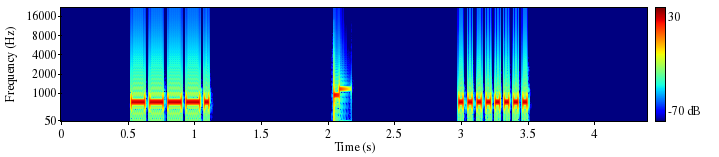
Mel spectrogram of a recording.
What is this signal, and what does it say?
Morse code, heard as a keyed tone, about 35 wpm, 700 Hz. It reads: 9 <HH>
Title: Single Character (Letter:Number:Punctuation:Prosign) 35wpm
